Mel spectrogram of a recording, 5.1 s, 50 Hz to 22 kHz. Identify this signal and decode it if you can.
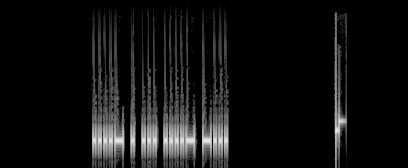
Morse code, heard as a keyed tone, about 36 wpm, 700 Hz. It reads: 4ES4B
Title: Five Challenging Letter-Number Combinations 35wpm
